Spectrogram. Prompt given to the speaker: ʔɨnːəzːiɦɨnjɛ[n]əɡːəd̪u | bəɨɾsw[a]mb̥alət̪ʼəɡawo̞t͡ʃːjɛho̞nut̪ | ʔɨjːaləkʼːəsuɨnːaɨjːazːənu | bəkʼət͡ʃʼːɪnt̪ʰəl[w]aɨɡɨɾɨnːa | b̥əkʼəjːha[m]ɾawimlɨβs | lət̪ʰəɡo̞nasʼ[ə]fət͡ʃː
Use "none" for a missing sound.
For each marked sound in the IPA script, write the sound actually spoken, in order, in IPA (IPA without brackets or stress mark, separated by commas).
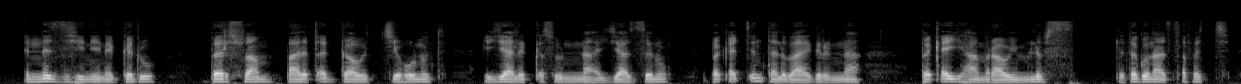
n, a, β, m, ə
